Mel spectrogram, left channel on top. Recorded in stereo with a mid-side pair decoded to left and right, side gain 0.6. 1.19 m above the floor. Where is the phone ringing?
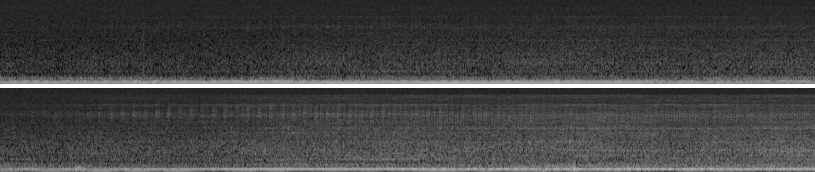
No phone ringing in this recording.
